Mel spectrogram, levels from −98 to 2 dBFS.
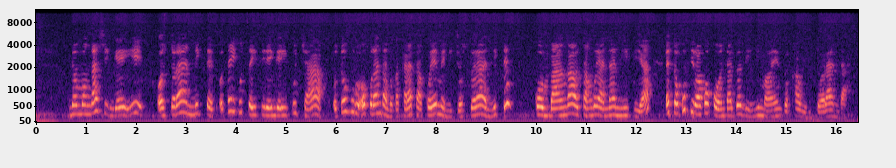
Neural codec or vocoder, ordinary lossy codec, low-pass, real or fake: none; AAC, 64 kbps; 10.8 kHz; real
